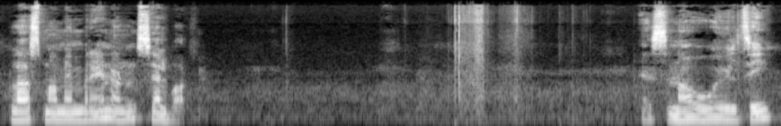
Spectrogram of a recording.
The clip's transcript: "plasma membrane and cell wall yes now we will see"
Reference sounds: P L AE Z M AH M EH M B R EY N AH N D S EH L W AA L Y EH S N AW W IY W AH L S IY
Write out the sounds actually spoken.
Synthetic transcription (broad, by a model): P L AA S M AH M EH M B R EY N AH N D S EH L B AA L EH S N AW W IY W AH L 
